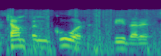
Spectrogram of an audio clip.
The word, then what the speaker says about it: Kampen går vidare: Kampen gada vidare. – Yeah, sure, but there's an O in the middle, so Kampen går vidare.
